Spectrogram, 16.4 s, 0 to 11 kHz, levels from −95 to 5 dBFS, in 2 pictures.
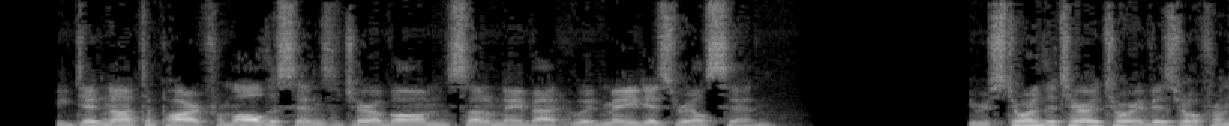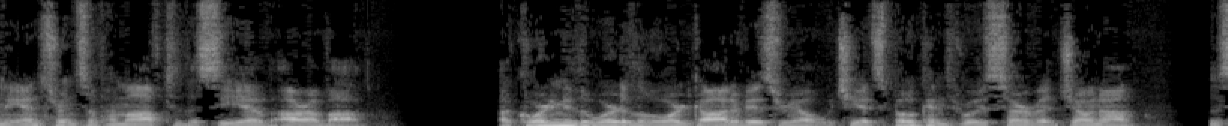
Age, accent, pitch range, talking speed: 50-69, American, 85-105 Hz, 200 wpm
